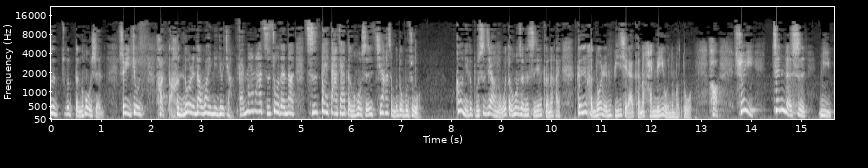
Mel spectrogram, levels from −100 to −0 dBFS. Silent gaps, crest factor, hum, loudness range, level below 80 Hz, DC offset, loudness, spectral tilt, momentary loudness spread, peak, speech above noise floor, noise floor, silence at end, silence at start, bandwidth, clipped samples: none; 14 dB; none; 1 LU; -42 dBFS; under 0.1%; -14 LUFS; -4.5 dB/octave; 7 LU; 0 dBFS; 32 dB; -45 dBFS; 0 s; 0 s; 13.5 kHz; under 0.1%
